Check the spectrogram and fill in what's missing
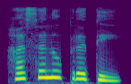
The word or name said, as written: ಹಸನುಪ್ರತಿ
